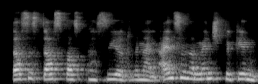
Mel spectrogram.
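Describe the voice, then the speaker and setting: A woman speaks at a fairly quick pace and a fairly high pitch, her voice somewhat breathy. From eastern Germany, near Leipzig. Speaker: spiritual medium and life coach. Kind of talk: interview.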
